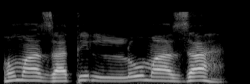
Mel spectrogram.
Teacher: তো তাই এখানে সাকিন হয়ে যাবে। আর গোল তা যেখানে আসবে সেখানে যদি বা দাঁড়ানো হয় তাহলে দাঁড়ানোর সময় হা হয়ে যায়।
